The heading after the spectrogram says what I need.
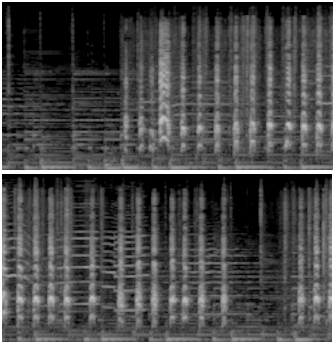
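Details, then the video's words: Chicken: a hen clucks in a steady run of short, mid-pitched notes, about two or three a second, over quiet background music. "Som do Galo e Galinha"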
